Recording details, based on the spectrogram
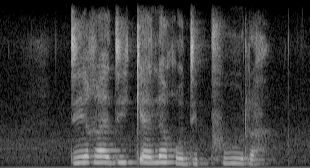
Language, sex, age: Northern Sotho, female, 21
